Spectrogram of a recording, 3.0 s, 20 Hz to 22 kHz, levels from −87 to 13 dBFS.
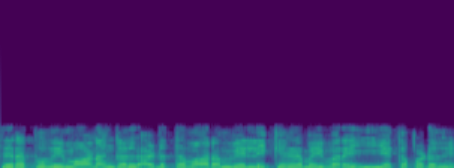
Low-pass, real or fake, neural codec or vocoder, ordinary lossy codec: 5.4 kHz; real; none; Opus, 24 kbps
